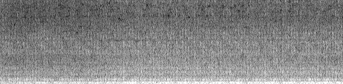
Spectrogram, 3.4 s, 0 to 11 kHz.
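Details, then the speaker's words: BMW E92 335d diesel at idle: faint steady whirring over the low rumble, coming from one side of the engine, no knock; accessory source not pinned down, owner plans to have it checked. "the engine I don't know if you can hear that but there's a very Waring sound coming from the engine there it's coming from over here"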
